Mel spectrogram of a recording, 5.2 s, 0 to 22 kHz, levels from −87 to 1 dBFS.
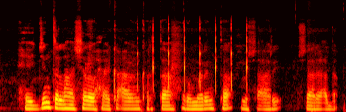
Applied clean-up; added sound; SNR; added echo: none; Clock; 9 dB; none.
